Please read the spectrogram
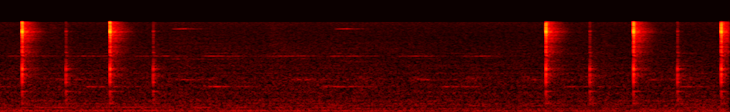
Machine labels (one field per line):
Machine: valve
